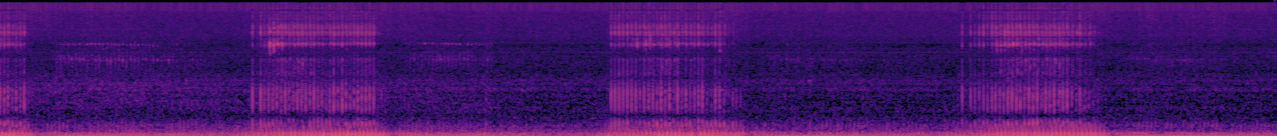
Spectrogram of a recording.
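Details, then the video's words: Purring of Jojo the cat as it drifts to sleep in sunlight beside an open window, a soft low drone rising into three louder, grittier pulses spaced roughly three and a half seconds apart. "My Cat Makes Sounds"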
